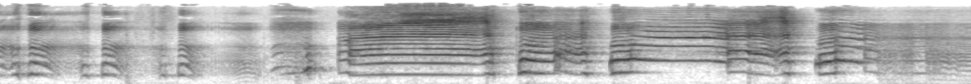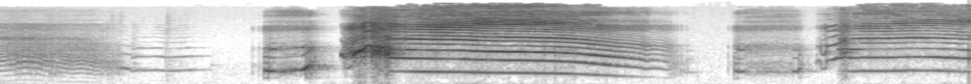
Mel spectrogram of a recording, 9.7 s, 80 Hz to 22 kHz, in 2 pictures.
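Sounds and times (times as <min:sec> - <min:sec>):
baby wailing and sobbing: 0:00.0 - 0:09.6.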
